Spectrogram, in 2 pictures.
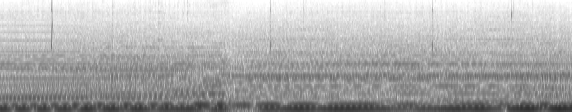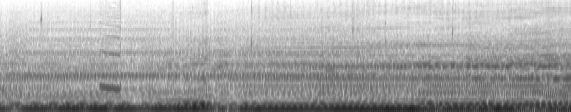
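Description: Double bass bowed in long, low sustained tones, joined by electronic sound, with a fluttering pulse in the first couple of seconds. A deeper low drone swells in about halfway through.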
